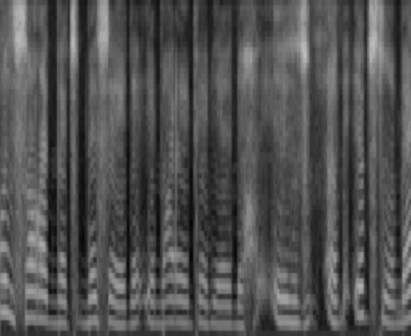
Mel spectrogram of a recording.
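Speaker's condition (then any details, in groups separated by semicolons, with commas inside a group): Non-progressive muscular dystrophy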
